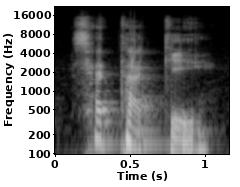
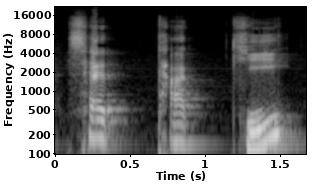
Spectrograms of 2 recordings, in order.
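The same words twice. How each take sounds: First: "세탁기" run together, with the final 기 tensed to 끼; "세탁기" joined up, the ㄱ carried over into a tense ㄲ. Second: "세탁기" split into three separate syllables, ending on a plain, rising "ki"; "세탁기" as se... tak... ki, each syllable apart; untensed final syllable. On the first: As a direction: say "세탁기" as one word, se-tak-kki. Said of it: "pronounced as a 쌍기역". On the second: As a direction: say "세탁기" syllable by syllable, without tensing the last consonant. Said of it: "So it's not". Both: Shown as a demonstration.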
